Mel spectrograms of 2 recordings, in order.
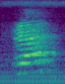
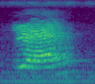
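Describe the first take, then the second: First: RANG high and cut short; short, steep tone. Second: RANG gliding up through its ending; longer rising tone. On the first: Teacher compares syllable endings, RANG short, high and steep. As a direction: jump up on RANG and stop it at once. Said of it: "will become fairly short and steep". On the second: Teacher compares syllable endings, RANG with a gradual rise. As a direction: draw RANG upward from the usual pitch. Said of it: "Let's compare". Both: Shown as a demonstration.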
